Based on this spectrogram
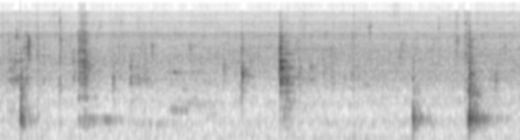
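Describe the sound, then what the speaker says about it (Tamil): Garlic and whole biryani spices such as bay leaf, star anise, cloves and cardamom sauté in a pan for chicken biryani, with a soft sizzle broken by several sharp clinks and scrapes of stirring. "பூண்டு போட்டு நல்லா வதக்கணும்"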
